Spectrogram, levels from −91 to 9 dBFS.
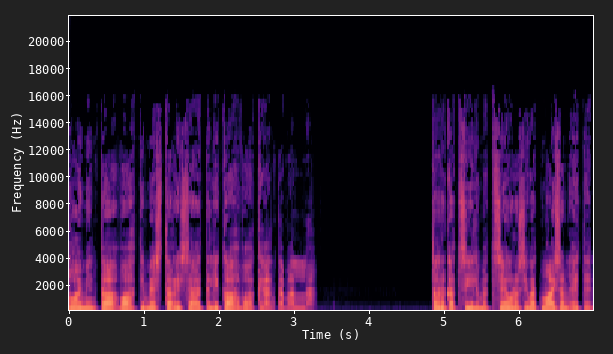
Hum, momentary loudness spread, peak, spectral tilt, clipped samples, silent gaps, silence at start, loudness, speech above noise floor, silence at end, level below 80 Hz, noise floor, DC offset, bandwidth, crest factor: none; 9 LU; 0 dBFS; -6 dB/octave; under 0.1%; none; 0 s; -20 LUFS; 57 dB; 0 s; -40 dBFS; -77 dBFS; under 0.1%; 15 kHz; 20 dB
